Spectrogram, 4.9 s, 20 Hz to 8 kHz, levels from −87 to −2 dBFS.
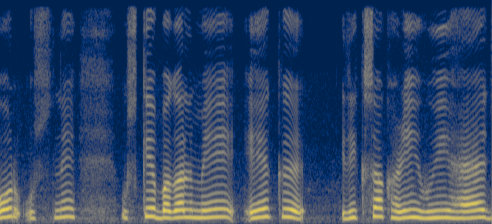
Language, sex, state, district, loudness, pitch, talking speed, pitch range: Hindi, female, Uttar Pradesh, Shamli, -17 LUFS, 260 Hz, 120 wpm, 245-275 Hz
